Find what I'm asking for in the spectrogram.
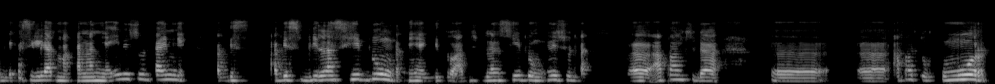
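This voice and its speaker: A middle-aged woman tells her church testimony in a loose, heartfelt way. She rambles, stops to search for words and starts her sentences over. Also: on the low side. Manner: emotional, rambling with frequent fillers and self-corrections. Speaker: church member sharing a testimony. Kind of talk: casual spoken testimony.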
